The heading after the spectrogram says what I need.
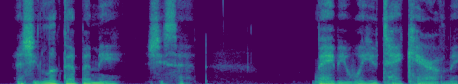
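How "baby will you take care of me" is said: soft, quiet, pleading tone. The speaker retells what a woman said while looking up at him, imitating her soft tone. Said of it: "soft tone".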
